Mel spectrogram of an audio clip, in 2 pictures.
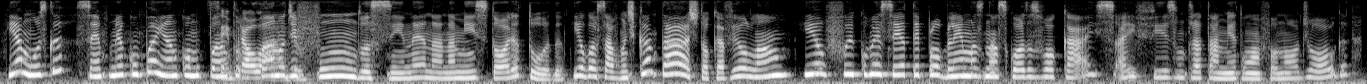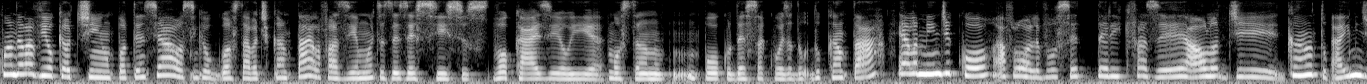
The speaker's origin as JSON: {"language": "Portuguese", "town": "Betim", "region": "Minas Gerais", "country": "Brazil", "said": "Sou de Betim."}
